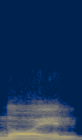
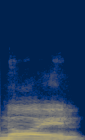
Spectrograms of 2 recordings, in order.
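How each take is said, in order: No difference in how they are said.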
